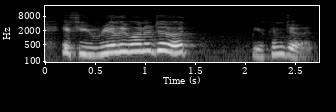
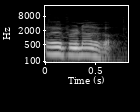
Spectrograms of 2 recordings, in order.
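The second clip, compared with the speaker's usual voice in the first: ordinary delivery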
